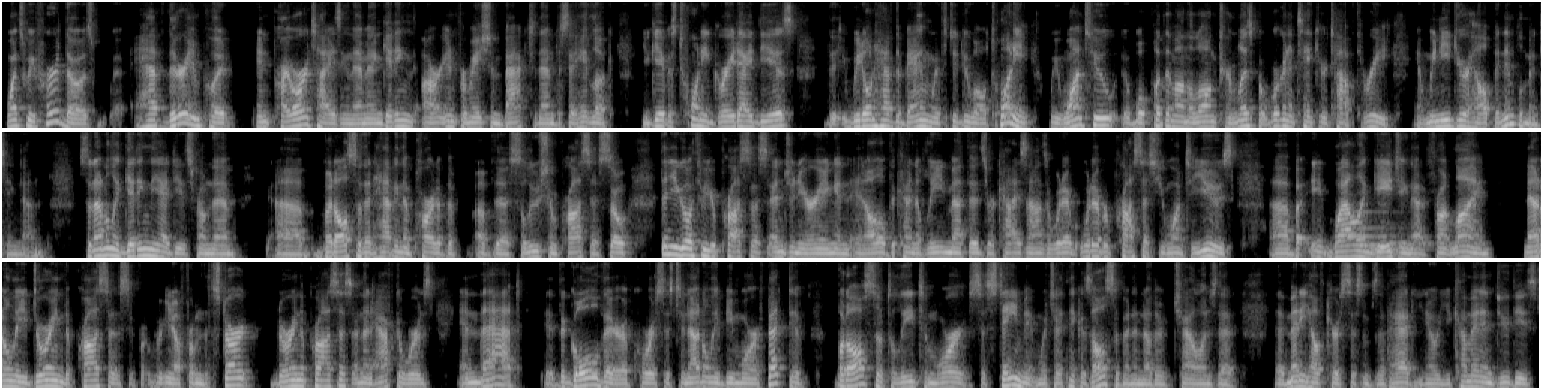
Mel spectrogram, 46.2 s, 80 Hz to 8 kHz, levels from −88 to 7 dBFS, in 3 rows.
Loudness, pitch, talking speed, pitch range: -26 LUFS, 115 Hz, 230 wpm, 105-130 Hz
